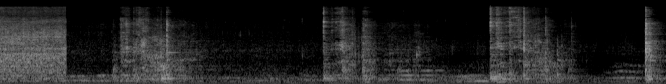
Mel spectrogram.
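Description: Water sizzling on the hot sauce in a steel wok, cutting off abruptly under a second in. Then a steel spatula scrapes and stirs the cauliflower around the pan in four short strokes.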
